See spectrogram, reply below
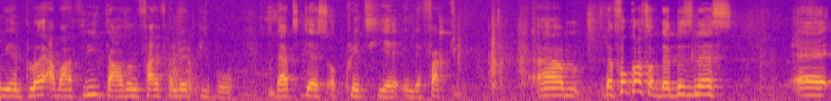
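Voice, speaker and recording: A speaker explaining a factory's history to visitors on a tour, measured and pausing on ums. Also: medium pitch, darkish tone, slight background noise, poor audio. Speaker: factory representative.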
